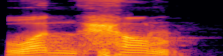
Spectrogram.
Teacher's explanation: فَصَلِّ لِرَبِّكَ وَانْحَرْ، وَانْحَرْ، نون ساکن پہ اظہار ہو رہا ہے، یعنی یہاں پہ اپنے غنہ نہیں کرنا، آواز کو ناک میں نہیں زیادہ لے جانا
